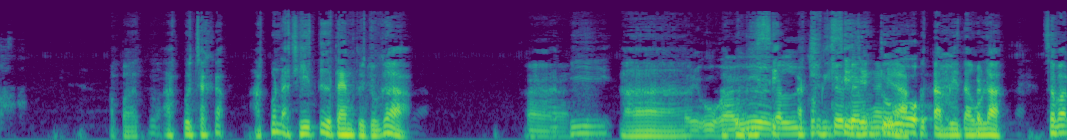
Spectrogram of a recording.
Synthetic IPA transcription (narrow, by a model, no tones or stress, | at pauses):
apat̪uakut͡ʃakap̚akunaʔt͡ʃit̪ət̪ɛmt̪ud͡ʒuɡaʔ | ətapiəauaauɡsakubisɪʔd͡ʒəŋãjakut̪aʔbit̪aulah | səba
